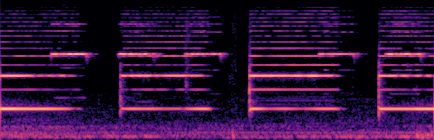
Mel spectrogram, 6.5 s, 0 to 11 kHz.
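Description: Fire alarm evacuation signal from the speaker-strobes and horn: a steady electronic tone with higher tones layered over it, sounding about 1.6 s at a time and repeating four times with short gaps.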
